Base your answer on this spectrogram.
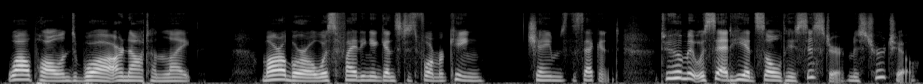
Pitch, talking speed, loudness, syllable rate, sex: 190 Hz, 180 wpm, -19 LUFS, 5.7 syllables/s, female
